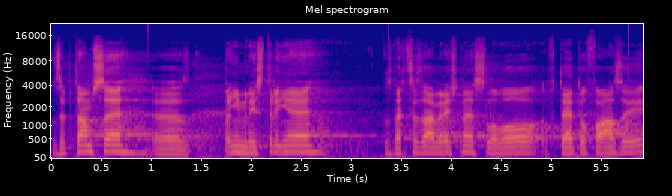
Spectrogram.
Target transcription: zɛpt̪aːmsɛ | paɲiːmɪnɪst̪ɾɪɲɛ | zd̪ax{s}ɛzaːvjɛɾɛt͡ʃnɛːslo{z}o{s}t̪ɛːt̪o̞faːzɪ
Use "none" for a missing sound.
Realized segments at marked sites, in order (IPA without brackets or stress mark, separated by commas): t͡s, v, f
